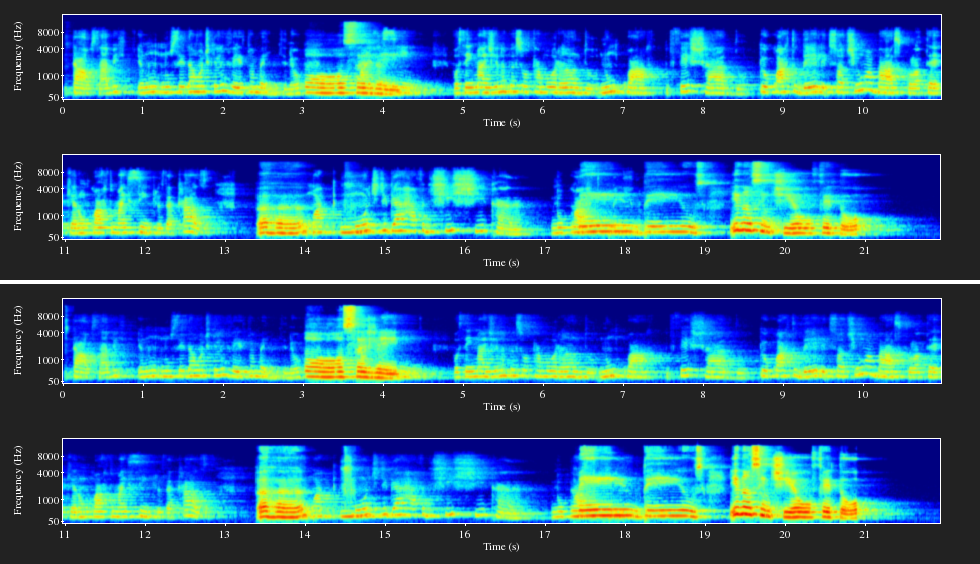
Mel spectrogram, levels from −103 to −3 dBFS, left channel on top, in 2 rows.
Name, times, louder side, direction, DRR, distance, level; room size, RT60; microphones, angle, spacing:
voice 1, 0.1-3.1 3.7-4.5 4.9-7.4 7.7-13.1 14.0-16.8 17.1-18.2, left 2 dB, 80° left, 0.9 m, -34 dB
voice 2, 3.0-4.2 13.4-14.1 17.3-19.0 19.3-20.9, right 5 dB, 90° right, 0.4 m, -20 dB
22.0 x 13.0 x 4.2 m
head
